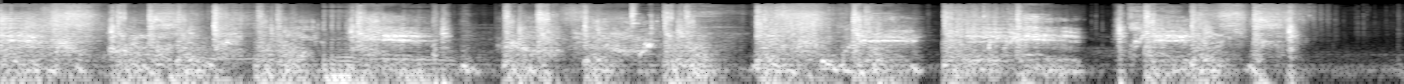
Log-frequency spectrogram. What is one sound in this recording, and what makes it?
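Magic spells crackle and burst over and over in a fight.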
